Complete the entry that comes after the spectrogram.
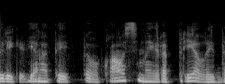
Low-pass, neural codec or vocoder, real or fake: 7.2 kHz; none; real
